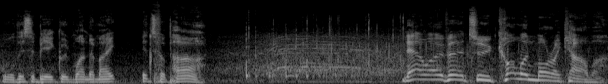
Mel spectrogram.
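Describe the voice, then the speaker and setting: A man giving measured, understated golf commentary as the play-by-play announcer. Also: mid-range voice, animated. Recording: crowd and outdoor noise behind voice. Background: crowd and outdoor ambience.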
